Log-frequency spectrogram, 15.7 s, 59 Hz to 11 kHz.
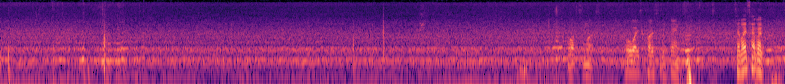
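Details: Honey bees in an Australian-designed Hive IQ beehive, mid-Autumn 2023 in Australia, hive opened to add a box of empty frames after fine weather. Steady low droning hum runs throughout, with brief human voices and handling knocks near the end.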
